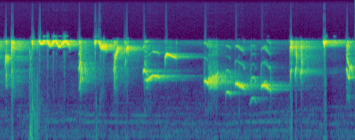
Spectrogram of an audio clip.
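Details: Chestnut-capped thrush singing in the continuous 'ngerol' style: varied high whistled phrases, some sliding down and some buzzy, in short bursts with sharp clicks between them.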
